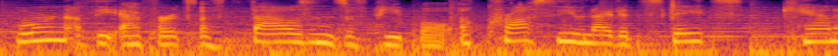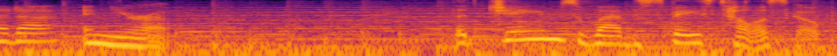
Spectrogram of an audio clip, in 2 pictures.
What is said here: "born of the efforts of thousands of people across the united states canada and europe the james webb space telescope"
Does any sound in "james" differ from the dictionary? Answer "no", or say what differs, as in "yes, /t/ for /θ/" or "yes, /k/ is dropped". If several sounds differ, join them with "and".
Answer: no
